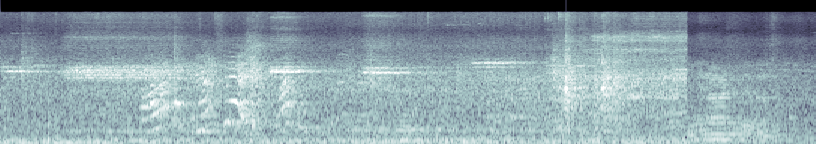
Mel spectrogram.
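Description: People talk and bustle in a busy echoing hallway.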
